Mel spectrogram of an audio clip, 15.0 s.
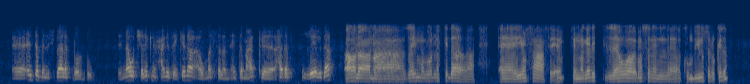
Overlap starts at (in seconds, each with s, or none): none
